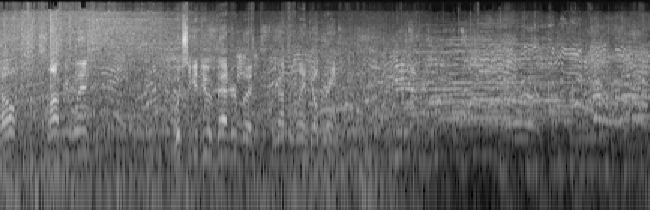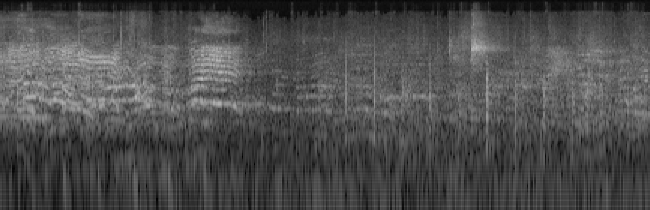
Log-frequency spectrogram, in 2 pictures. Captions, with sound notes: - Well, sloppy win. Wish we could do it better, but, we got the win, go green. (crowd cheers)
